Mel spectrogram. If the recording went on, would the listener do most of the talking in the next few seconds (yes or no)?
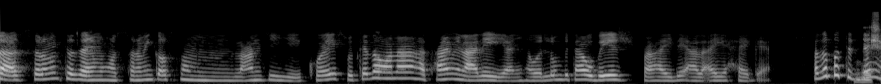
no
